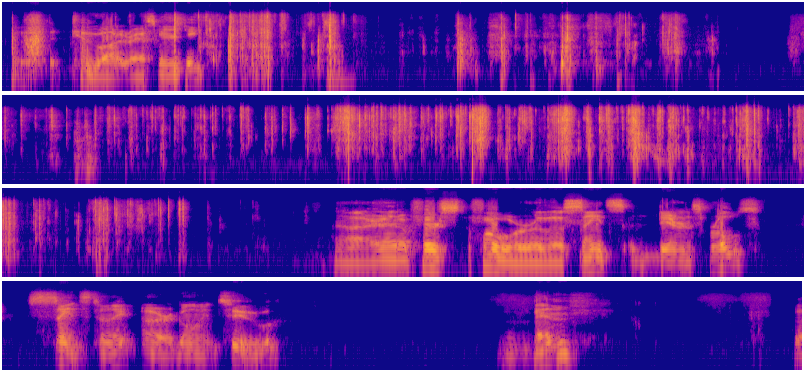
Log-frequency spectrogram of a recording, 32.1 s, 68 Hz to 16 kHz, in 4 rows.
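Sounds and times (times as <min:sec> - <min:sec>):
plastic wrapper crinkling and tearing: 0:01.6 - 0:07.2, 0:07.9 - 0:18.0.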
